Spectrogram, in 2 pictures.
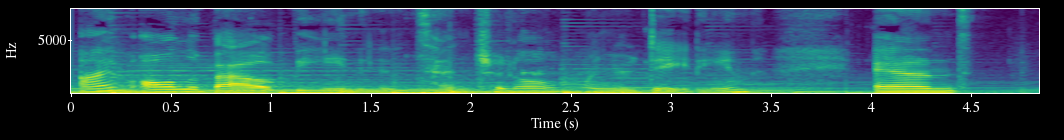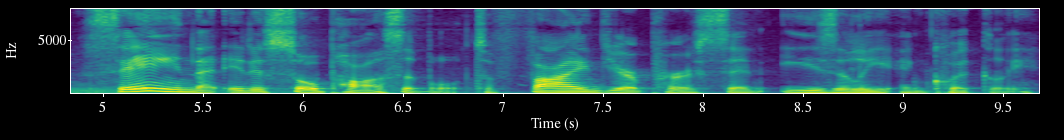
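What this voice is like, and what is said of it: Weak, recovering voice. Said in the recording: “my voice is like just getting back. I lost my voice. I'm getting over a cold”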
